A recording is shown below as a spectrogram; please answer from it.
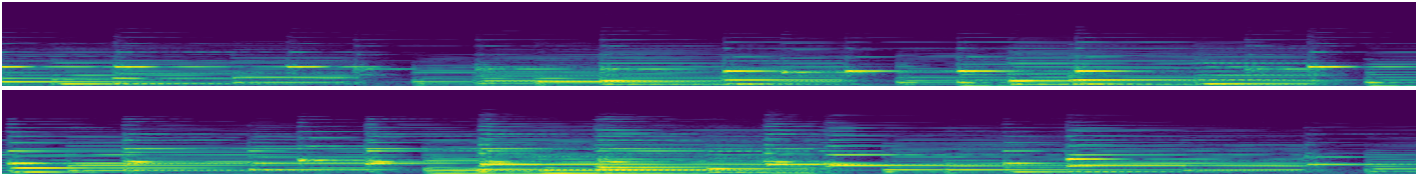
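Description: Upright piano played solo: a steady stream of chords with a melody over a moving bass line.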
